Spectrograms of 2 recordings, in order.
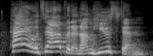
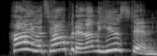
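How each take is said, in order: First: The voice is pitched lower. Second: The voice is pitched higher.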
